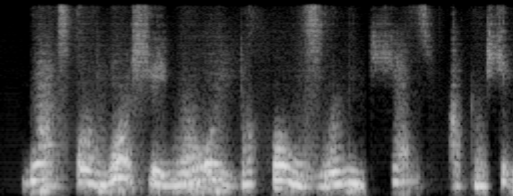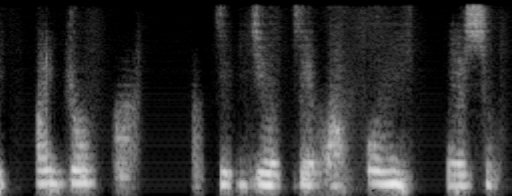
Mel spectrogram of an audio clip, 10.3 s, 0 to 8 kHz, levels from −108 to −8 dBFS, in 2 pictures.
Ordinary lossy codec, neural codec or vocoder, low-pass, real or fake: none; codec, 44.1 kHz, 0.9 kbps, DAC; 7.2 kHz; fake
